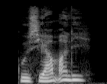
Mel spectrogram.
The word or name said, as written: gudsjammerlig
